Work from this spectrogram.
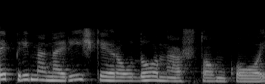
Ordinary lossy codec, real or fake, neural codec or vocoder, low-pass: MP3, 32 kbps; real; none; 5.4 kHz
